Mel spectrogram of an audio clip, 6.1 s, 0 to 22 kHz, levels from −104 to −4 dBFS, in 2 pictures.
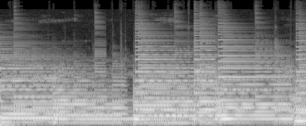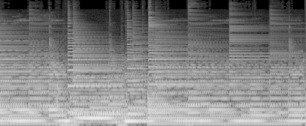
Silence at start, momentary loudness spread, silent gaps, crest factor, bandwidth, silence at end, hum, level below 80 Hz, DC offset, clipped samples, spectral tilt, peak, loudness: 0 s; 5 LU; none; 16 dB; 15.5 kHz; 0 s; none; -36 dBFS; under 0.1%; under 0.1%; -6.5 dB/octave; -2 dBFS; -17 LUFS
